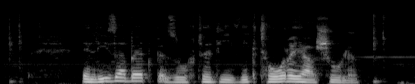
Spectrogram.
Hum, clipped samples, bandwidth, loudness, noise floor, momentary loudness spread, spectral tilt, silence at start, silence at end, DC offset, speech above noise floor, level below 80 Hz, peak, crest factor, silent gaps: none; under 0.1%; 10.5 kHz; -23 LUFS; -60 dBFS; 9 LU; -8 dB/octave; 0.85 s; 0.35 s; under 0.1%; 38 dB; -52 dBFS; -8 dBFS; 16 dB; none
